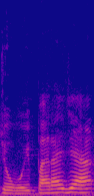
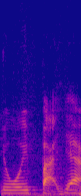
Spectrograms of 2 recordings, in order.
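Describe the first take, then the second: First: Every word is pronounced fully and clearly. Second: Some sounds of the words are cut off. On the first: "En vez de decir" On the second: "el dominicano corta muchas palabras"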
